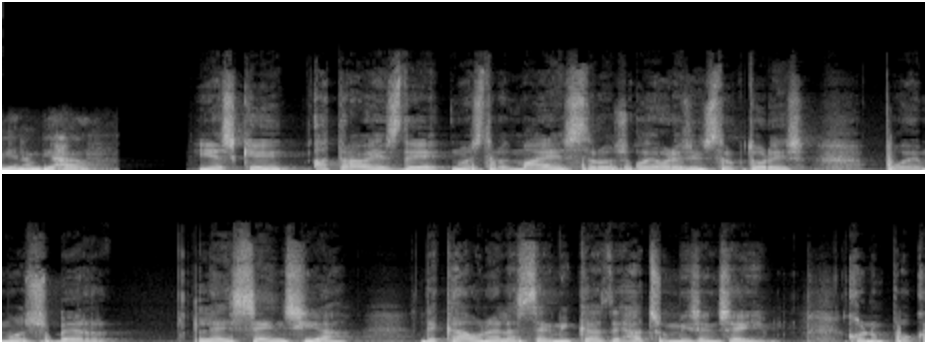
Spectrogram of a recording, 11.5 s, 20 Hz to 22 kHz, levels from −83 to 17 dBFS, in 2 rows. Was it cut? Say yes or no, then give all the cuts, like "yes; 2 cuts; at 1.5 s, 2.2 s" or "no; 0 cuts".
yes; 1 cut; at 1.2 s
